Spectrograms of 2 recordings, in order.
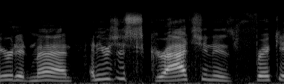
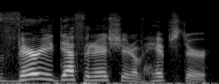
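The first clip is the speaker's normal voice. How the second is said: much louder mocking jab; loud teasing accusation; 3 semitones higher, 13 dB louder than usual. Real, not acted. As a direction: call it out loudly, drawing out the start. Loudly teasing the vinyl buyer.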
